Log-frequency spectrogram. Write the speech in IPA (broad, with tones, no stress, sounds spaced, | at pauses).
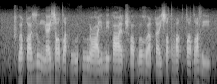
ʈ͡ʂʰ u˩˥ q o˩˥ z u˥˩ ŋ æ˩˥ ʑ i˩˥ dˤ o˩ θ ɦ u˩˥ θ ɦ u˥˩ ʕ i˩˥ ð i˥˩ θ ʕ æ˥ ʈ͡ʂʰ ɒ˩ b o˥ ʁʷ æ˩ q e˩ j ʑ u˥˩ tˤ ɦ e˥˩ q tˤ o˩˥ dˤ u˥ z i˩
